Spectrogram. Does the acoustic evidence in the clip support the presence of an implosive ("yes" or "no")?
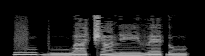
yes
